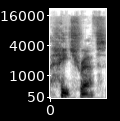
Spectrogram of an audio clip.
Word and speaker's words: Ahrefs: in animals two years ago you've since joined HRS is that how you pronounce it HRS it's up to you really but uh H refs is the internal company pronunciation uh refs so you're director of content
